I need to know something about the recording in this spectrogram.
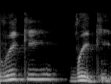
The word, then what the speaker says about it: Reiki: Now, you've been leaning into, I want to make sure I pronounce this right. Reiki. Reiki, yeah.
